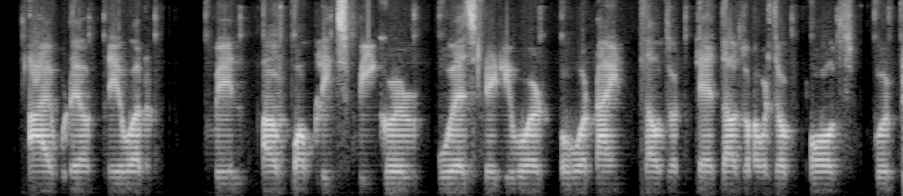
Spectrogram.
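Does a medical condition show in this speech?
Yes: throat cancer, electrolarynx user.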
